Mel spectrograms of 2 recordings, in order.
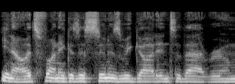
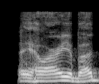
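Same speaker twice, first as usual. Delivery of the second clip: textbook, classic Canadian-style accent; 3 semitones higher than usual. Repeating a greeting on request: classic Canadian greeting. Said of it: "Could you hit us with it one more time?".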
